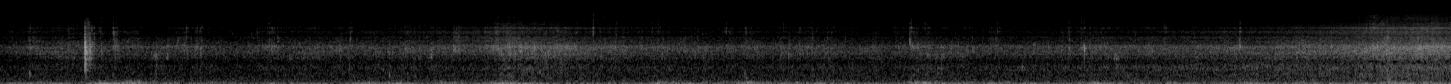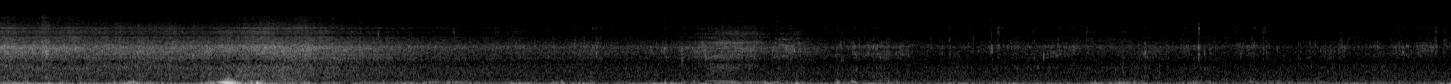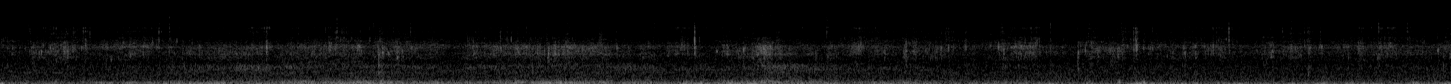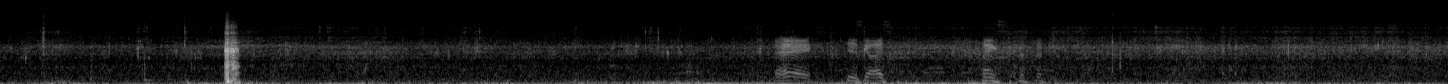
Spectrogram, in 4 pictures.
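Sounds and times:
paddle strokes dipping: 0:00.0 - 0:58.0
water rushing and splashing: 0:00.0 - 0:58.0
sharp knock: 0:45.8 - 0:46.0.

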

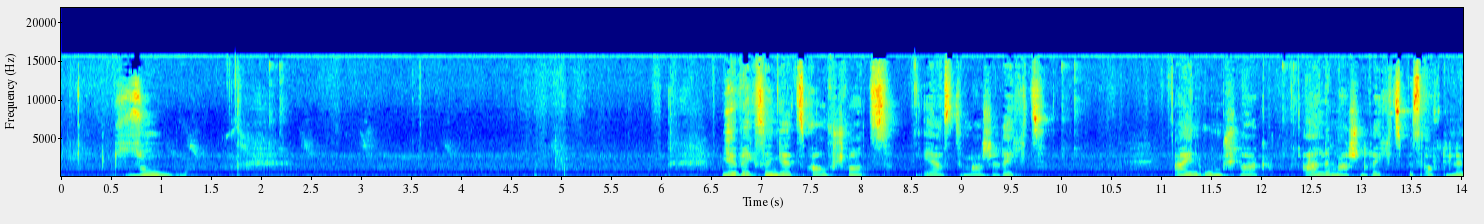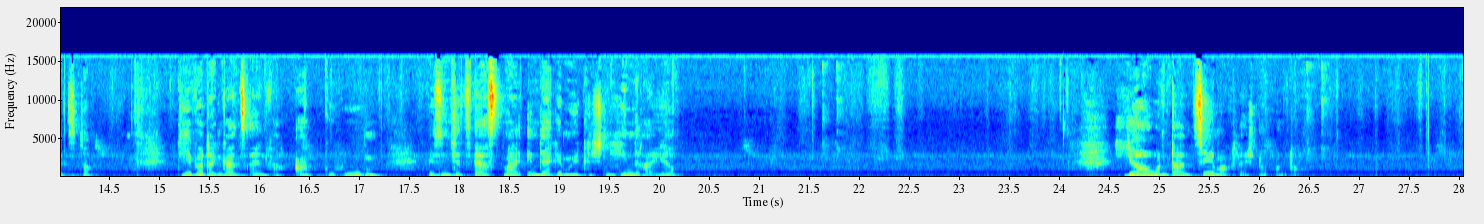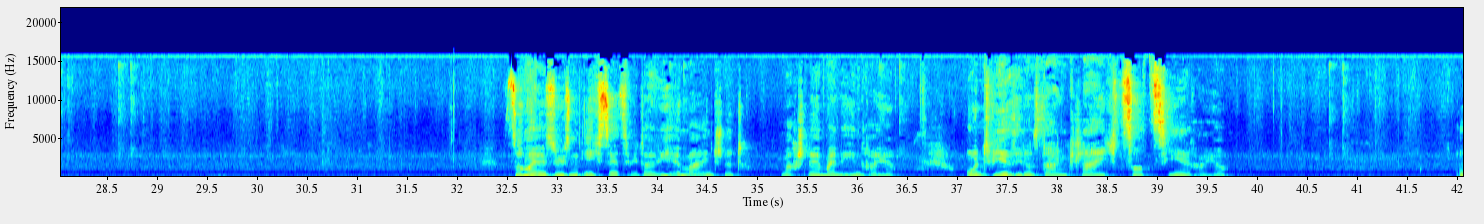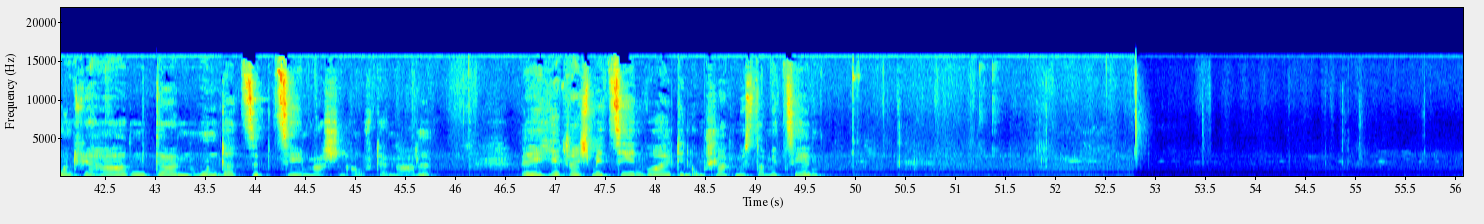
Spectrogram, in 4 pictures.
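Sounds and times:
low hum and hiss: 0:00.0 - 0:56.0
wool shawl rustling: 0:04.4 - 0:08.5, 0:09.4 - 0:34.4, 0:37.2 - 0:48.0, 0:49.0 - 0:56.0.

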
